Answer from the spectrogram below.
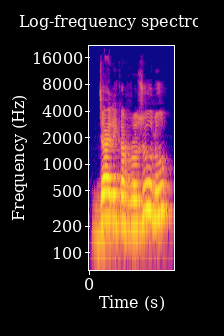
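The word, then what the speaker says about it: ذلك الرجل: জালিকার রজুলু শারিফুন, তাহলে জালিকার রজুলু, ওই লোকটি। র এমন একটা হরফ যার আগে আল থাকলে লামে উচ্চারণ হবে না, এর উপর তাসদিদ হবে। তাহলে জালিকার রজুলু, ওই লোকটি, শারিফুন মানে হলো ভদ্র।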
